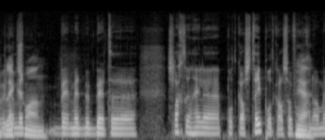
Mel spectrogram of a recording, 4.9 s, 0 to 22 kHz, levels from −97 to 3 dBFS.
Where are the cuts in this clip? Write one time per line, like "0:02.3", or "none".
none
